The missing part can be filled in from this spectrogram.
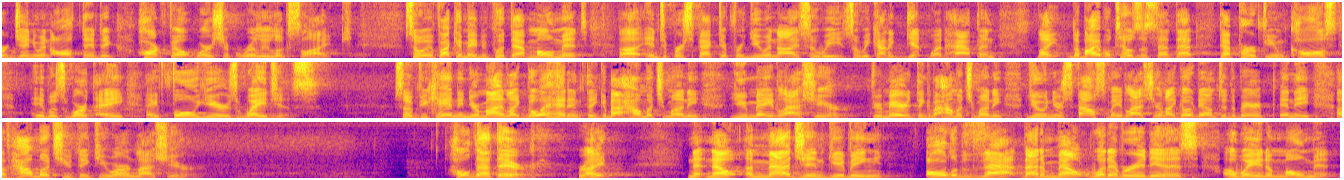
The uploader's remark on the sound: was recorded on Sunday, February 4th, 2024, during service at The Anchor Church in Rockport, Maine.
